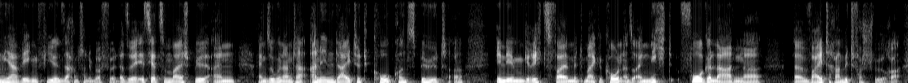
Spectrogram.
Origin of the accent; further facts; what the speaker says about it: Germany; Deutscher zu sein.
